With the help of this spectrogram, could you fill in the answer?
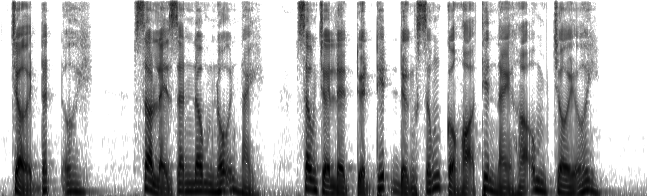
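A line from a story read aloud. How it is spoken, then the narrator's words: Old woman weeping. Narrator (Vietnamese): Cơ bà khóc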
